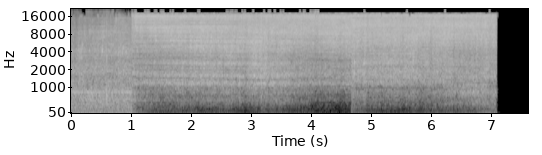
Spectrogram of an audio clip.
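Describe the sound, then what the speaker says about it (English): A large seasoned prime rib sears in a hot pan, a loud, steady, close sizzle that runs unbroken for about seven seconds before stopping abruptly. "we got the sear done"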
